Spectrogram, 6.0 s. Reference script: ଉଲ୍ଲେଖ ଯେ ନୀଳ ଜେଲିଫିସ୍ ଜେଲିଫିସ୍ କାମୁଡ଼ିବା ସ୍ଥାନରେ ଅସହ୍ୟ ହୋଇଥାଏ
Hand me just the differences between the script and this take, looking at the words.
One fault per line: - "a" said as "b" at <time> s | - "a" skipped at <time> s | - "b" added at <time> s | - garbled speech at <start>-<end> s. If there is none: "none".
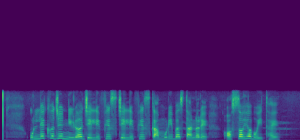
none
